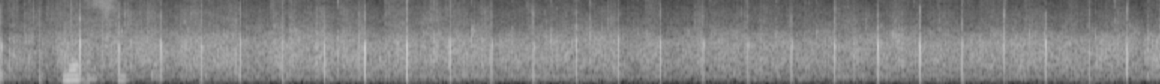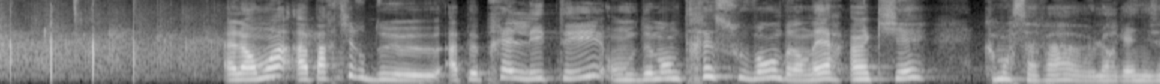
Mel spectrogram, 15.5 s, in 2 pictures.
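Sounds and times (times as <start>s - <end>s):
audience applause: 0.0s - 9.4s
speech: 0.4s - 1.2s, 9.2s - 15.4s.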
